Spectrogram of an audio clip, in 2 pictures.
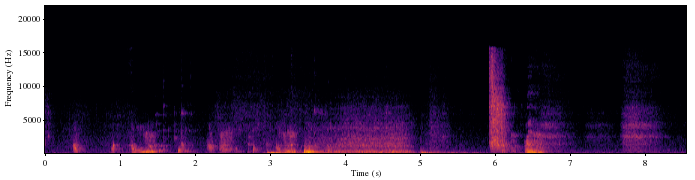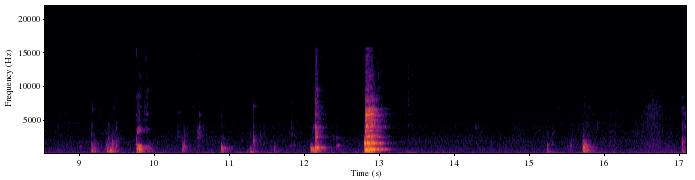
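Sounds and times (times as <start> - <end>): mouth and swallowing clicks: 9.1 - 12.5
groan-like burp: 12.1 - 13.2.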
